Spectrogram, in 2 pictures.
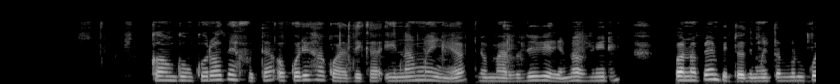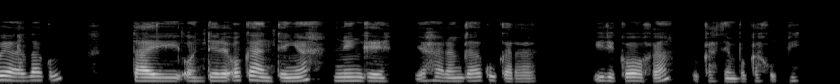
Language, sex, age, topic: Oshiwambo, female, 25-35, agriculture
